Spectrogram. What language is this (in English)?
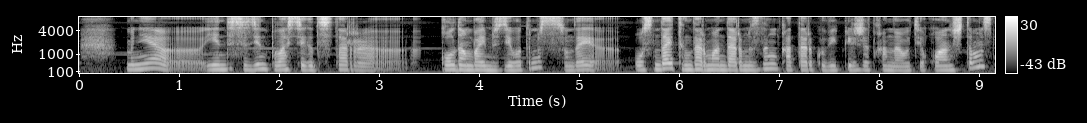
Kazakh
